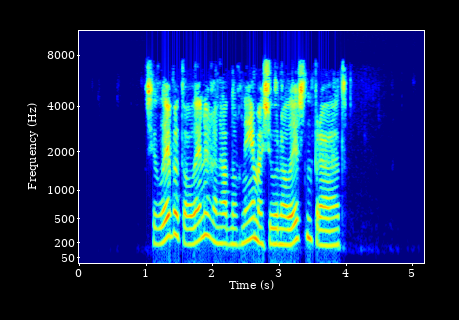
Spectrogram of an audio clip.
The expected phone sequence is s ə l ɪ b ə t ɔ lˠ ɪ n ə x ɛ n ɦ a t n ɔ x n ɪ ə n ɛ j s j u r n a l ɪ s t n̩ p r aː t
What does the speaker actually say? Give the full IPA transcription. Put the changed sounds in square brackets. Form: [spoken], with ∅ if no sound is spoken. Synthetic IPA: s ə l ɪ b ə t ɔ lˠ ɪ n ə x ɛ n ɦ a t n ɔ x n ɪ ə [m] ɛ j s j u r n a l ɪ s t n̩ p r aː t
